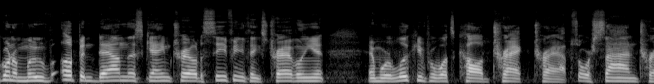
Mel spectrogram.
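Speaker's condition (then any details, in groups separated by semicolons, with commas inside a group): No condition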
